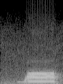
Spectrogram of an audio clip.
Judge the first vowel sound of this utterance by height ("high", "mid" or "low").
low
